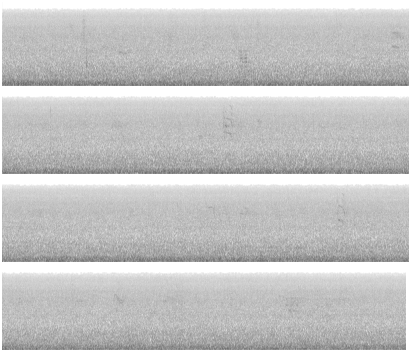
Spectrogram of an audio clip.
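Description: Steady outdoor background noise with a low rumble, and a few faint high chirps now and then.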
